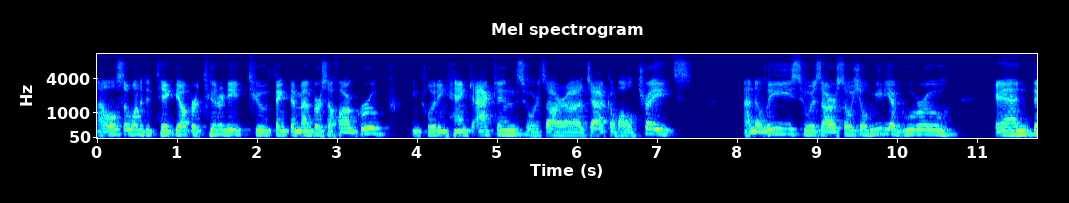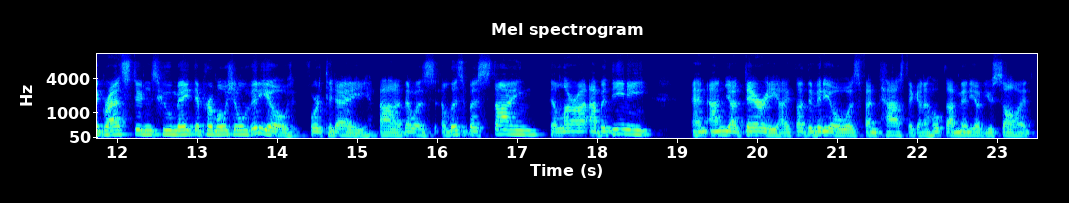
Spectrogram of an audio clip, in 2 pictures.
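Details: Adult man speaking; normal speech.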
